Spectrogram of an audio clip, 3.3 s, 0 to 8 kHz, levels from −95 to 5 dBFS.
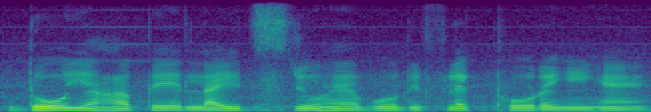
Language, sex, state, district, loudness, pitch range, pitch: Hindi, male, Chandigarh, Chandigarh, -17 LUFS, 115-140 Hz, 130 Hz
